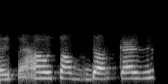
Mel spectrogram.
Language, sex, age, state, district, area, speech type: Odia, female, 18-30, Odisha, Kendujhar, urban, conversation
